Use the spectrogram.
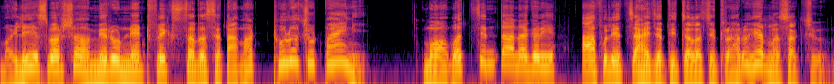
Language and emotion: Nepali, happy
